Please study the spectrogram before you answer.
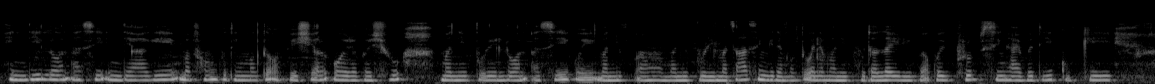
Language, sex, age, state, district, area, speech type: Manipuri, female, 30-45, Manipur, Bishnupur, rural, spontaneous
